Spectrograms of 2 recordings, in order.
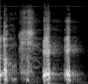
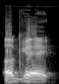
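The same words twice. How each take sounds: First: Okay. breathed out through a laugh; a real giggle over Okay; Okay. half-laughed and unvoiced. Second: Said in the usual way. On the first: Real, not acted.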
